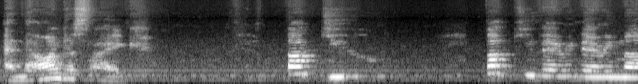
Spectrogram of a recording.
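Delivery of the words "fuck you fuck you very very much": high, sing-song fuck you very much; mock sassy fuck-you; sassy dismissal. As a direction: toss it off with cheeky glee. Now I'm just like.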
